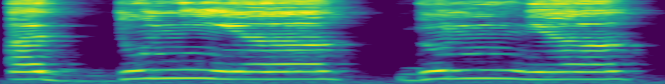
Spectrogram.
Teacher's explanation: یہاں پہ ہم مرج نہیں کر رہے، بلکہ اس کے برخلاف ہم یا کو واضح کر کے پڑھ رہے ہیں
